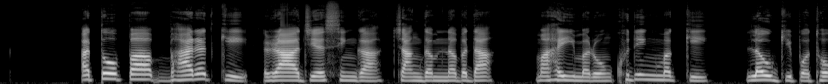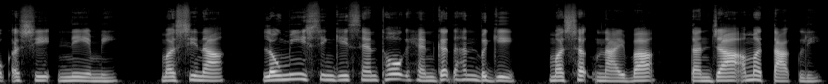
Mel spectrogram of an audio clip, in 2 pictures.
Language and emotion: Manipuri, neutral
